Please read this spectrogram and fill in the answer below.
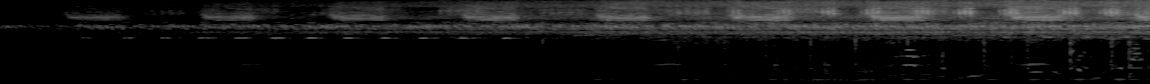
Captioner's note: insect And Frog Sounds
